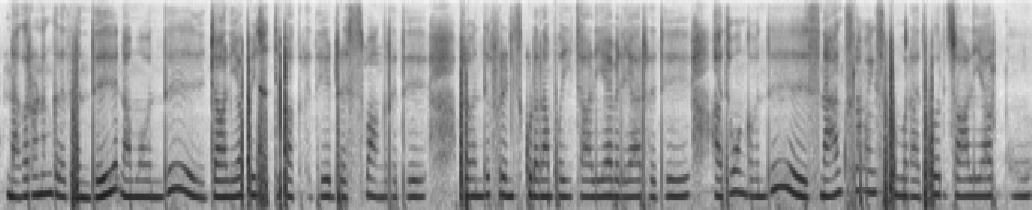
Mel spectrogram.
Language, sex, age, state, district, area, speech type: Tamil, female, 18-30, Tamil Nadu, Mayiladuthurai, urban, spontaneous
